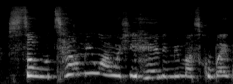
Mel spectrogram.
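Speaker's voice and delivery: high, fast mock scolding; mock angry mama. Teen mimicking her mama's angry demand, high and fast. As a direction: rattle it off like an outraged mother. Mother's angry question, retold.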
